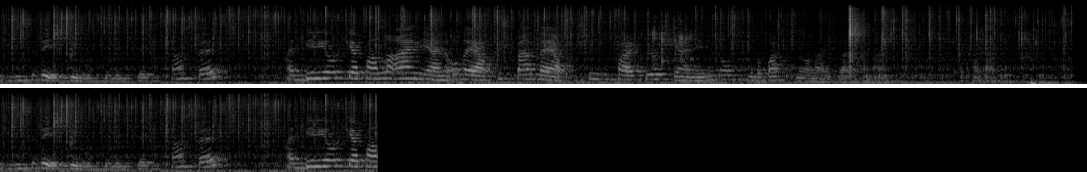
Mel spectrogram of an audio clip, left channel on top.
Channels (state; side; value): drops out; right; at 3.8 s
